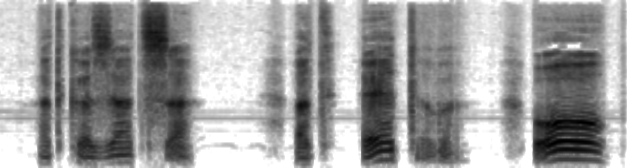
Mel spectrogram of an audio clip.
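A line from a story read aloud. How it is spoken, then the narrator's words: Whispered, poor deaf man. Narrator (Russian): прошептал бедный глухой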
